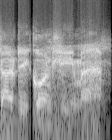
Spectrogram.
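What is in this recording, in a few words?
crew deactivated, чешской озвучки; Tady končíme.; Czech; Все, приехали; Смерть экипажа; World of Tanks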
